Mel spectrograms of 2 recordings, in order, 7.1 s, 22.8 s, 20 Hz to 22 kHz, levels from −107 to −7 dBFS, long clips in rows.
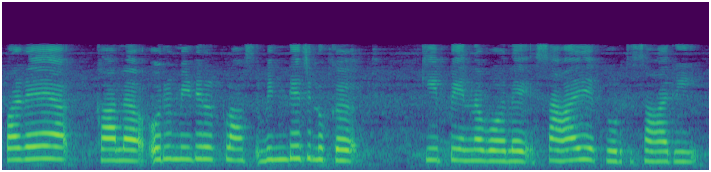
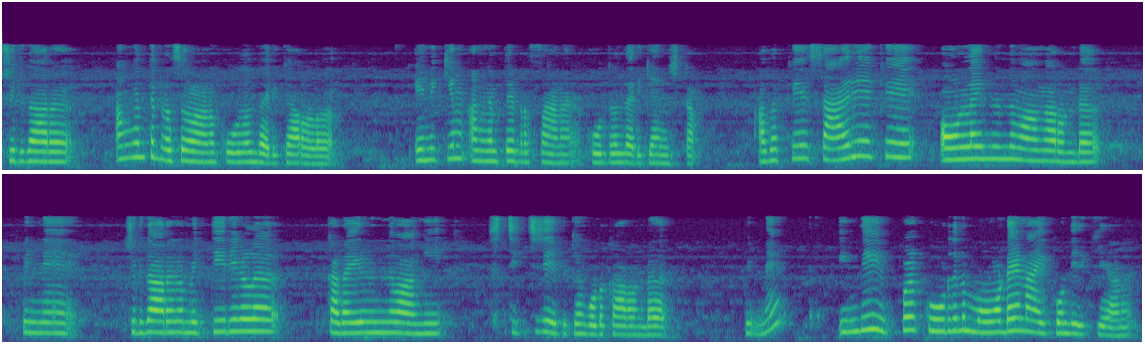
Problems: none marked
